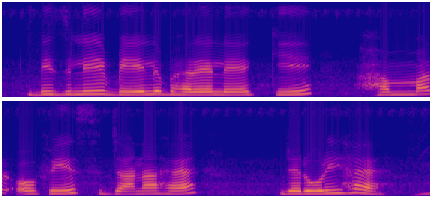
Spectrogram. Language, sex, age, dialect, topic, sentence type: Magahi, female, 18-24, Northeastern/Surjapuri, banking, question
